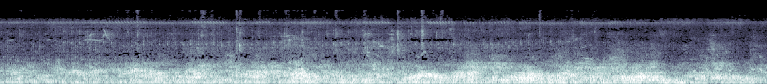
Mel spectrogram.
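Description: Indistinct voices of several people talking outdoors, under a steady low rumble.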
